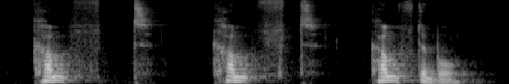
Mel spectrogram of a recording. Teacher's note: comfortable in spoken English that gets reduced to three syllables comfortable can you see how the O and the r sound has been removed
